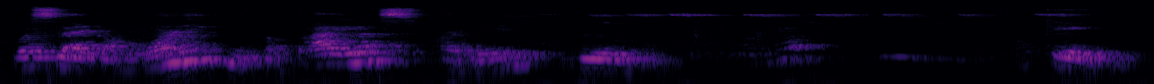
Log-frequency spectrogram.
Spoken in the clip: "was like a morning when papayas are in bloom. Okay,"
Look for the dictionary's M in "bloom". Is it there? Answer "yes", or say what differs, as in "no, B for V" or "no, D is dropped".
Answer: no, M is dropped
